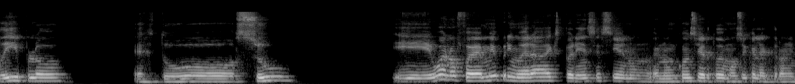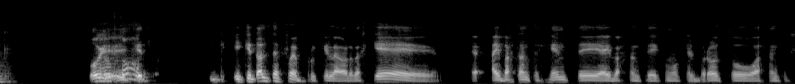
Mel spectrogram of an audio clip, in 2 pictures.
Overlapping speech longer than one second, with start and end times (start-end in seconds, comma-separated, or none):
none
